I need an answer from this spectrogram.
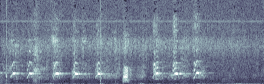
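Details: Dog at play on a farm where cats also live, giving a quick series of about eight short, high, tonal yips, roughly two each second, with quiet pauses between.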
